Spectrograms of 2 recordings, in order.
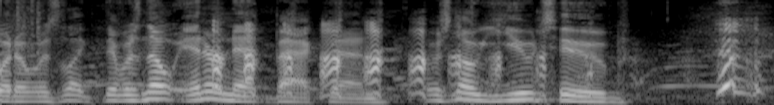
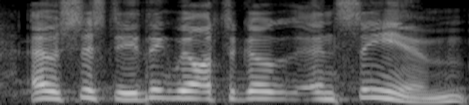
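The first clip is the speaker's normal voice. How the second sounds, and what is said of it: Made-up British, Cockney-like accent. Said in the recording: “I just made up an accent... some version of like a bunch of British things... it's like Cockney or something”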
